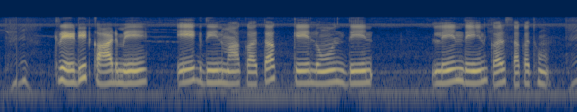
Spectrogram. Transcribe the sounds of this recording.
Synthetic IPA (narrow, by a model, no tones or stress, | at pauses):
kɾeːɖɪʈkaːɾɖmẽ | eːkd̪ɪnmãkət̪əkːeloːn | leːnd̪eːnkəɾsəkət̪ɦũː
